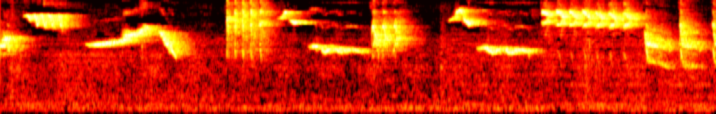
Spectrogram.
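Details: Sooty-headed bulbul in lively full song, meant to lure and train a bulbul reluctant to sing, crammed with fill-in phrases: quick high whistles, slurred rising notes and bursts of buzzy chirps in close succession over a faint steady hiss.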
